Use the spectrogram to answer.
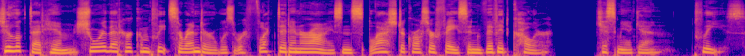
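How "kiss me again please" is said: soft, husky, murmured voice. Reading a story aloud, a character asks for another kiss: soft husky voice. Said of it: "she said in a soft, husky voice".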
